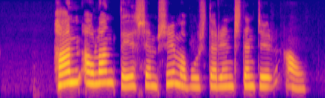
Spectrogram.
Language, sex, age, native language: Icelandic, male, 12, Icelandic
